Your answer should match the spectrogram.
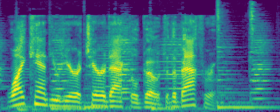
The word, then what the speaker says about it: pterodactyl: Why can't you hear a pterodactyl go to the bathroom? Because the pee is silent.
